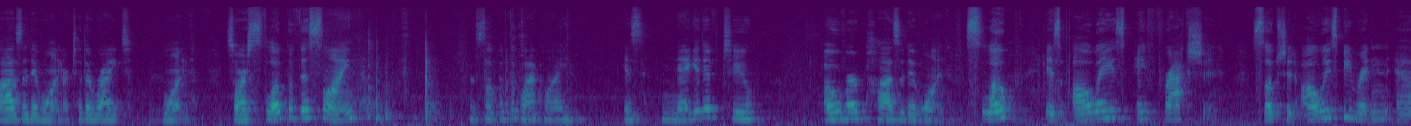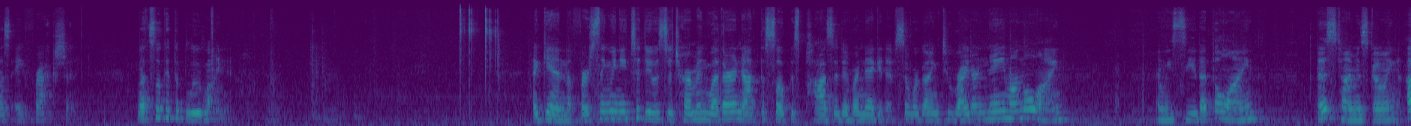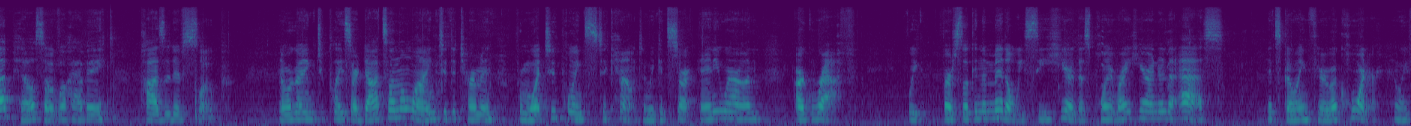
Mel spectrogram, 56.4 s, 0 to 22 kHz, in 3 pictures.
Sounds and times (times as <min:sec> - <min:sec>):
Speech: 0:00.0 - 0:04.8, 0:06.2 - 0:10.2, 0:11.0 - 0:19.9, 0:20.6 - 0:22.0, 0:25.9 - 0:33.1, 0:34.2 - 0:35.7, 0:36.4 - 0:49.0, 0:49.7 - 0:56.4
Inside, small room: 0:00.0 - 0:56.4.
